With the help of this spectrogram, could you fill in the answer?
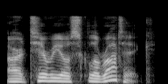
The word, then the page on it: arteriosclerotic: British English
